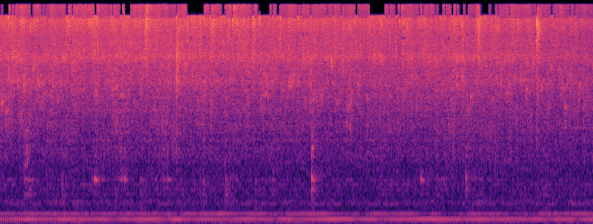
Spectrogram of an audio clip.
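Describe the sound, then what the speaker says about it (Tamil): Steady sizzling of onions frying in hot oil, continuous and fairly loud, with a low constant hum underneath and no voices. "வெங்காயம் நல்லா எண்ணெயில் பொரியட்டும்"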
